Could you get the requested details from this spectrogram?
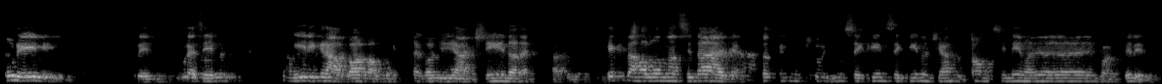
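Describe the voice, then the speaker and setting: A man's voice: on the high side, a little fast, a bit bright, muffled recording. A man from Brazil, a law professor, giving a university lecture in a casual, slangy way with anecdotes. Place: lecture room.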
